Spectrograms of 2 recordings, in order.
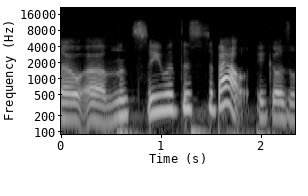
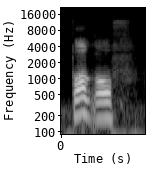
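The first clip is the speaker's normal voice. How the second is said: amateur Scouse; curt line in put-on Liverpool accent; bad Liverpudlian accent; 6 dB louder than usual. Nick replying to friends, bad Liverpudlian accent. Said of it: "my shit Liverpudlian accent".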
